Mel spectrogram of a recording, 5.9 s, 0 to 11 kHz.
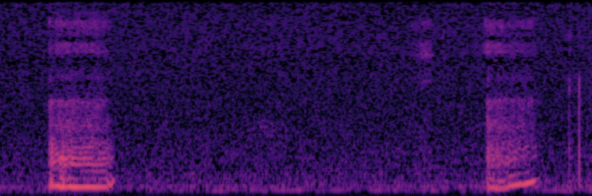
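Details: Sleeping dog: two low, buzzing snores about four seconds apart, roughly 14 breaths a minute; snoring.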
